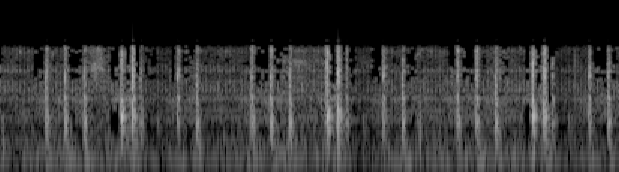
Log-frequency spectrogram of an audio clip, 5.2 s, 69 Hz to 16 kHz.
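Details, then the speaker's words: 1991 Chevy Silverado 1500 5.7 L (350) V8, replaced blower motor now making rapid, uneven clicking and popping with ignition on, from the dash blower/vent area; owner suspects a vent, cause unknown. "I pulled it out as you can see and this piece here is making a clicking sound when the ignition is"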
